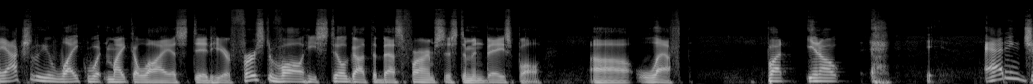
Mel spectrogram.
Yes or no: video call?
no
